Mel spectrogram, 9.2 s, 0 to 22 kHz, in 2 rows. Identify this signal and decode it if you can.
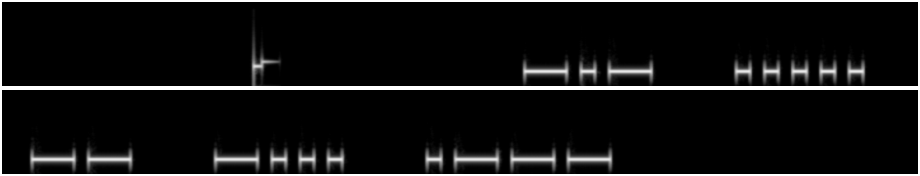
Morse code, heard as a keyed tone, about 17 wpm, spaced as for 12 wpm, 700 Hz. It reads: K5MBJ
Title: USA Call Signs - 5 Characters - 2x Character Spacing - 17wpm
